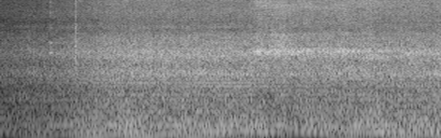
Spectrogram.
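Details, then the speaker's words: Core drill cross-drilling stone in a half-pipe jig: a steady high gritty hiss of the bit cutting, then a thin whine as the tone changes when the end core piece breaks loose, signalling the cut is through. "You can hear the tone difference in this one when that one piece came loose."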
